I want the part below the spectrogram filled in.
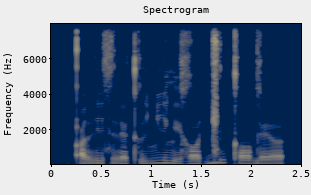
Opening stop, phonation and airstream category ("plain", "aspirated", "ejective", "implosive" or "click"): ejective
